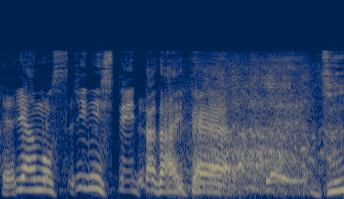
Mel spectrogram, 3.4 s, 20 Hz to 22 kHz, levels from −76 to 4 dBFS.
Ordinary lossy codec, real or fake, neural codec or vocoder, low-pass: none; real; none; none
